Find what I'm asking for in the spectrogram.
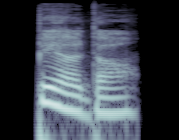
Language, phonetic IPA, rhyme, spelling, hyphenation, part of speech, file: Hungarian, [ˈpeːldɒ], -dɒ, példa, pél‧da, noun, Hu-példa.ogg
- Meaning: 1. example (something serving to explain or illustrate a rule) 2. problem (exercise in mathematics or physics education)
